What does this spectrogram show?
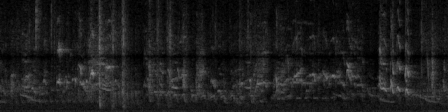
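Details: American Singer canary, a white female singing after her molt: soft, high twittering warble of rapid chirps and brief trills, broken by a few sharp clicks or flutters, over quiet low background hum.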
